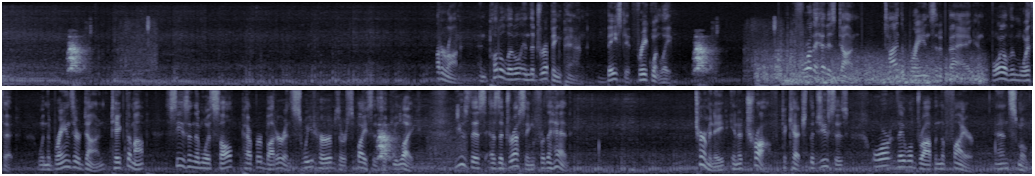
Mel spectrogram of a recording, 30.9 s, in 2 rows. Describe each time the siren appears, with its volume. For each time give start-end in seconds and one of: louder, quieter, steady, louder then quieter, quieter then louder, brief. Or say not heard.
not heard.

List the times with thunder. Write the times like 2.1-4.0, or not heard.
11.2-14.8.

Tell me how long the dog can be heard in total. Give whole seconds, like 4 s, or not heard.
4 s.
